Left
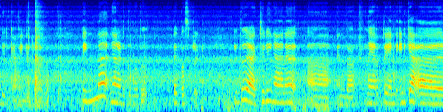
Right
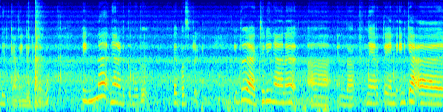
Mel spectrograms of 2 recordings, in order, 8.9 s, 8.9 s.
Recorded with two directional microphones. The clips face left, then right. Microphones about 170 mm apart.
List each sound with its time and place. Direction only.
0.2 s speech: centre (ahead or behind)
0.7 s speech: 25° left (ahead or behind)
1.6 s speech: 5° left (ahead or behind)
3.4 s speech: 5° left (ahead or behind)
